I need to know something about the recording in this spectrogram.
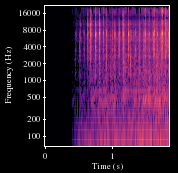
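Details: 2012 Subaru STI at the shifter: quick, irregular light ticking and rattling, bright and tinny, from a worn reverse lockout, before replacement.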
